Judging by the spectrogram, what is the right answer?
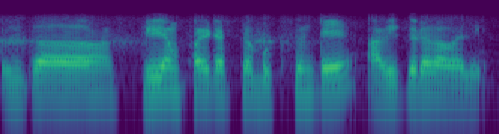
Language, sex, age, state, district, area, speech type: Telugu, male, 18-30, Telangana, Nalgonda, urban, conversation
